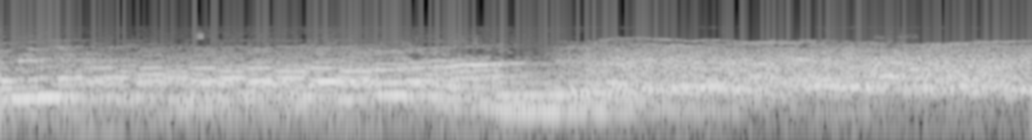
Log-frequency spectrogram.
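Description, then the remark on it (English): A large crowd of people outside a window cheers and shouts continuously for the head of state, a loud, dense roar of many voices that swells slightly midway and holds steady throughout. “That infernal racket is making my head explode. But it's the people, sir.”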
